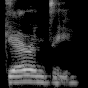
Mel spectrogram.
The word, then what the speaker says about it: guarantee: we don't say but we actually say guarantee guarantee no you you don't have to make the sound of you at all just say guarantee guarantee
